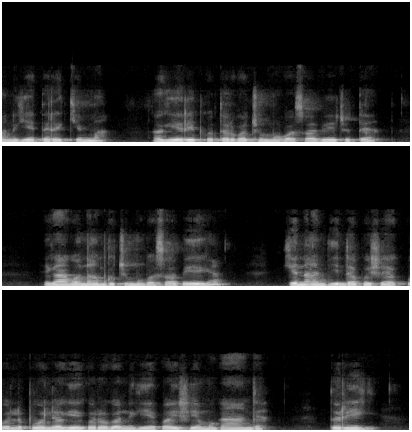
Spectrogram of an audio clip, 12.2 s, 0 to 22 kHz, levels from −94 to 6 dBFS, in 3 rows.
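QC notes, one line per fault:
4.97–7.70 s, scattered short gaps: about five brief packet losses, none much past 40 ms, patched by continuing the prior sound, leaving ticks and smears before "bushek polepole ak kekorokoni".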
